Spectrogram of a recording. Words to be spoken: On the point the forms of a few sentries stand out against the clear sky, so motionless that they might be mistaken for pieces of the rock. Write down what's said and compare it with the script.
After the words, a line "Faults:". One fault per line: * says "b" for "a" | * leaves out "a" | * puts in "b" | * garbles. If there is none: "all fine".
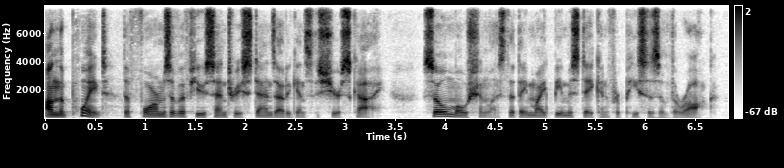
On the point the forms of a few sentries stands out against the sheer sky, so motionless that they might be mistaken for pieces of the rock.
Faults:
* says "stands" for "stand"
* says "sheer" for "clear"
